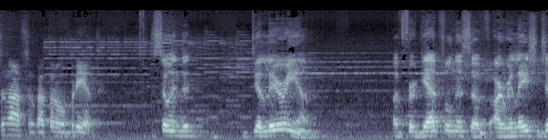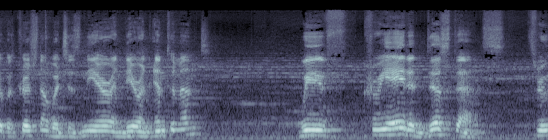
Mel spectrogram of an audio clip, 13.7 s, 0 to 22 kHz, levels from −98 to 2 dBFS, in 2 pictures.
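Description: No technical faults can be heard anywhere in this recording. The sound holds steady throughout, with nothing out of place at any moment.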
